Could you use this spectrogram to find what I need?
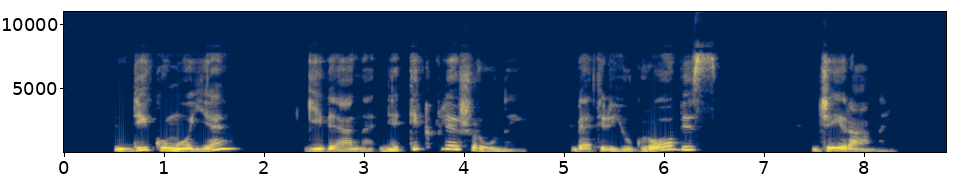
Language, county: Lithuanian, Panevėžys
